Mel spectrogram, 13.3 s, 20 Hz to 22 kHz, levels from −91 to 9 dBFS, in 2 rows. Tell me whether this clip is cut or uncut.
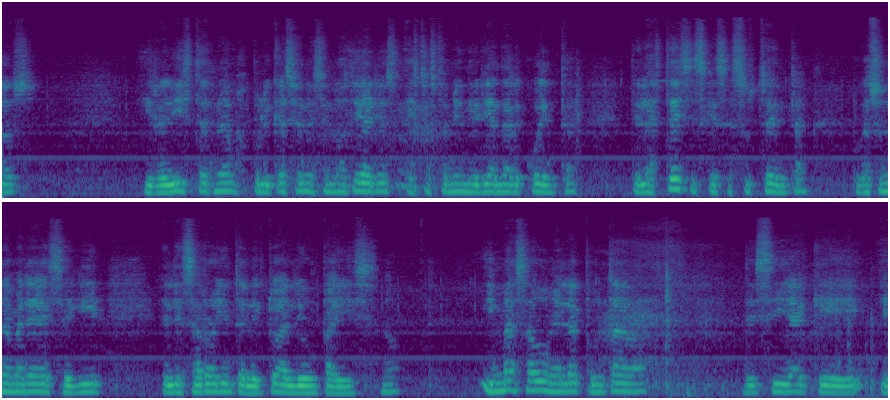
uncut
